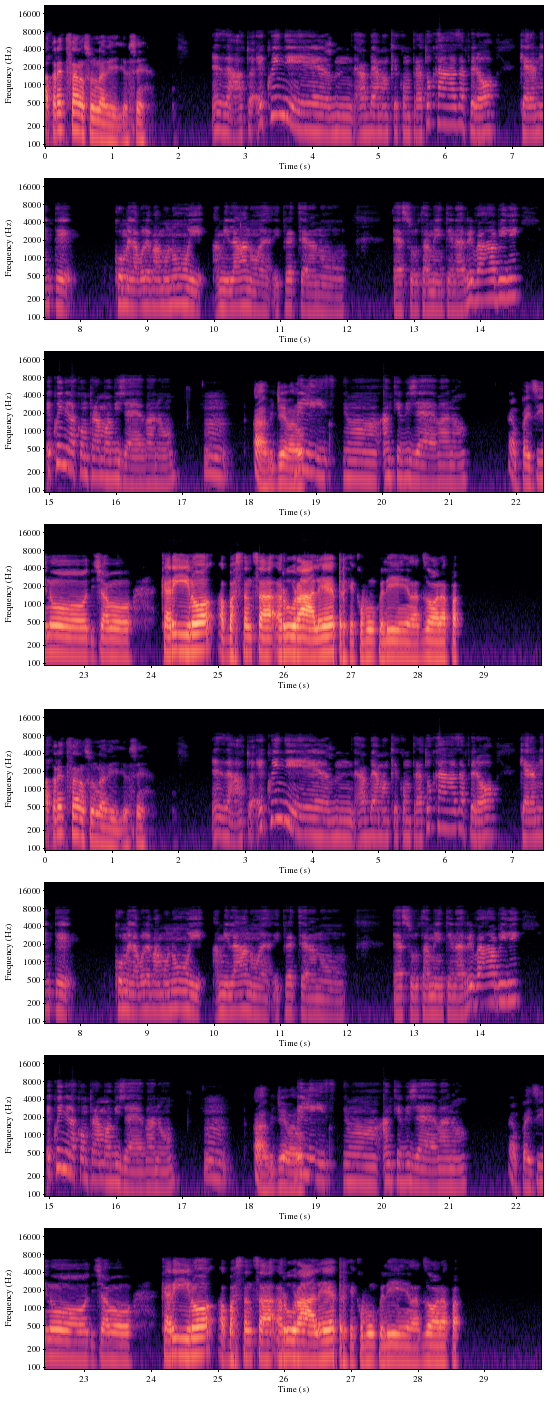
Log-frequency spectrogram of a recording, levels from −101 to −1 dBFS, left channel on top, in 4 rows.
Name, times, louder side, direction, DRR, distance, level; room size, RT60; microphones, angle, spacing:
voice 1, 0.0-1.5 18.1-18.8 21.9-23.8 24.2-28.6, left 4 dB, 70° left, 0.7 m, -26 dB
voice 2, 2.5-6.8 7.1-7.9 8.5-12.3 12.7-14.6 15.0-16.9 17.3-17.8 18.6-21.3, left 1 dB, 10° left, 0.7 m, -41 dB
3.2 x 2.5 x 3.1 m
head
